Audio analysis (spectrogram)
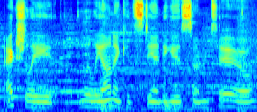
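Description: Slow-paced woman gamer over loud music. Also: low voice, flat delivery. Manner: chatty, talks to game characters and herself. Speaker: host of a role-play gaming series. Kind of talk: casual gameplay commentary with in-character replies. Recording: game music behind the voice. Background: video game music.

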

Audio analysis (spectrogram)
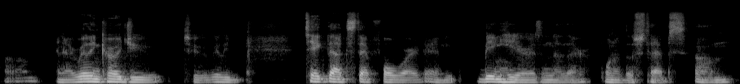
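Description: A man's voice: lowish voice, fairly even intonation, normal speed, warm tone, breathy edge. A middle-aged man from Tanzania speaking informally and encouragingly in a workshop talk, often repeating phrases for emphasis. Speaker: speaker, founder of a science advocacy institute. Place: indoor room with bookshelves, on a video call.

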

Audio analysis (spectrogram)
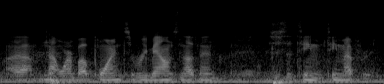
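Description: A man in his twenties, a college athlete, answering postgame questions in a halting, understated way with repeated words. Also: fairly low pitch. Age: 20s. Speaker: college basketball player. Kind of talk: postgame press conference answers. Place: indoor press conference room. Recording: noisy room with steady hum.

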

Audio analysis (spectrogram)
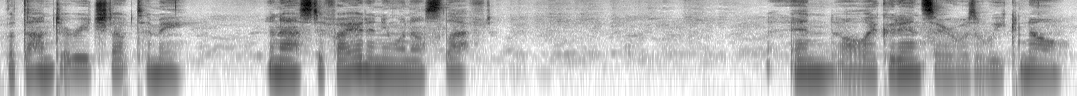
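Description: A woman voicing a grieving, vengeful young demon hunter in an audio roleplay, soft and breathy, telling her story haltingly. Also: mid-range voice, flat delivery. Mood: wistful, subdued. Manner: slow, halting, haunted storytelling. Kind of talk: dramatic audio roleplay monologue.

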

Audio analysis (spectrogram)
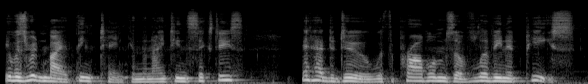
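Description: Radio drama: tough female ex-military ranger, played by a woman, measured, earnest monologues, low-voiced for a woman. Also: mellow. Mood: solemn, earnest. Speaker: actor in an amateur radio drama.

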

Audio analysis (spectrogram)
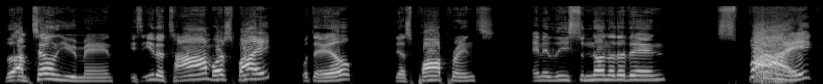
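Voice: mid-range voice, measured pace, pushed and bright, dry recording. An amateur performer dubbing a cartoon comically, with slangy exclamations and plenty of cursing. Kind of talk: profane comic cartoon fandub.

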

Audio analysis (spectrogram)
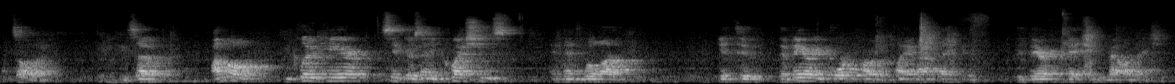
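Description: A man's voice: medium pitch, moderate pace, a little hiss or hum. A man in his sixties giving a seminar talk at a podium, rambling and repeating words as he goes. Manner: rambling, repeats words, chuckles at own stories. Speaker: seminar presenter. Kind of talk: conference lecture. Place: university lecture hall. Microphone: podium microphone. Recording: echoey hall, heard from a distance.

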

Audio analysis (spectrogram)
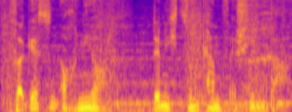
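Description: A man with a low voice narrates a fantasy tale in a dramatic, scripted style. Music plays clearly behind his storytelling. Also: normal speed.

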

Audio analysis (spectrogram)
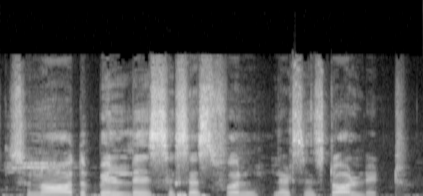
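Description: Male tutorial presenter, slow and halting, flat delivery, unscripted, close dry sound. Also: high voice, vocal fry, no room sound, poor audio. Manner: halting, thinking aloud. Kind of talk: unscripted screen-share coding walkthrough. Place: voice-over to a screen recording.

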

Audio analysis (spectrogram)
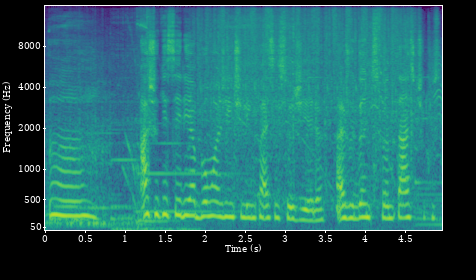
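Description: A woman's voice: a little high, little pitch movement, normal speed, over music, close to an everyday voice. A woman voicing a young boy motorbike who eagerly leads his friends, with a Brazilian accent. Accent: Brazilian Portuguese. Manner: upbeat, takes charge.

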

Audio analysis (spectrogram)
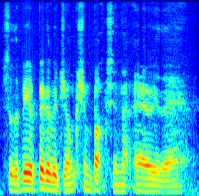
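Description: Hobby restorer, man, mid-pitched, nasal from a cold, muttering through his work near a handheld camera in a garage. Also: fast talker, a little mellow, rough recording. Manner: hesitant, thinking aloud while working. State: congested from a cold. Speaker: home car restorer. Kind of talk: casual workshop walkthrough. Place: home garage workshop.

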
